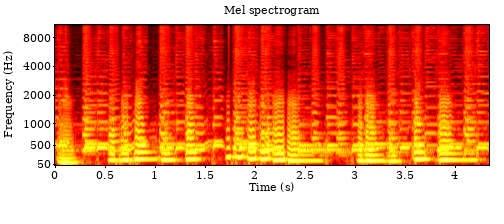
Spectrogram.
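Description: Live band playing the instrumental part of a corrido bélico: a sousaphone carries a bass line of short held notes that step up and down, under strummed acoustic guitars and a trumpet.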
